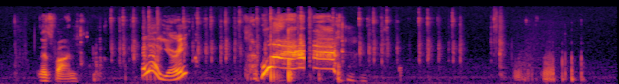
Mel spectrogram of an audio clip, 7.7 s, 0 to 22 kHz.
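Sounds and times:
speech: 0:00.5 - 0:04.5
rapid uneven clicking of computer keyboard keys: 0:01.0 - 0:06.4.

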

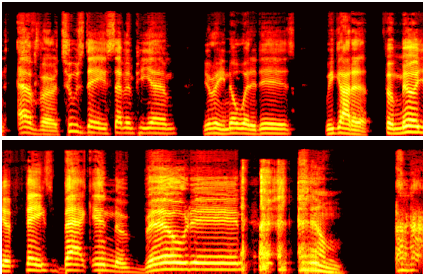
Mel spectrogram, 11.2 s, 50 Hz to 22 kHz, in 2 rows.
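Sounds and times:
speech: 0:00.0 - 0:10.2, 0:10.9 - 0:11.2
man clearing his throat: 0:08.8 - 0:10.2.

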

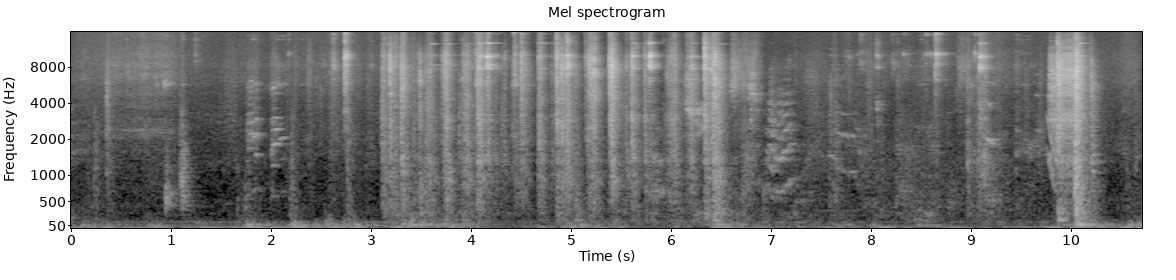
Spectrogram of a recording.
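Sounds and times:
clattering noises: 0:00.2 - 0:10.7
cat chewing on a cable meowing: 0:01.8 - 0:02.3.

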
